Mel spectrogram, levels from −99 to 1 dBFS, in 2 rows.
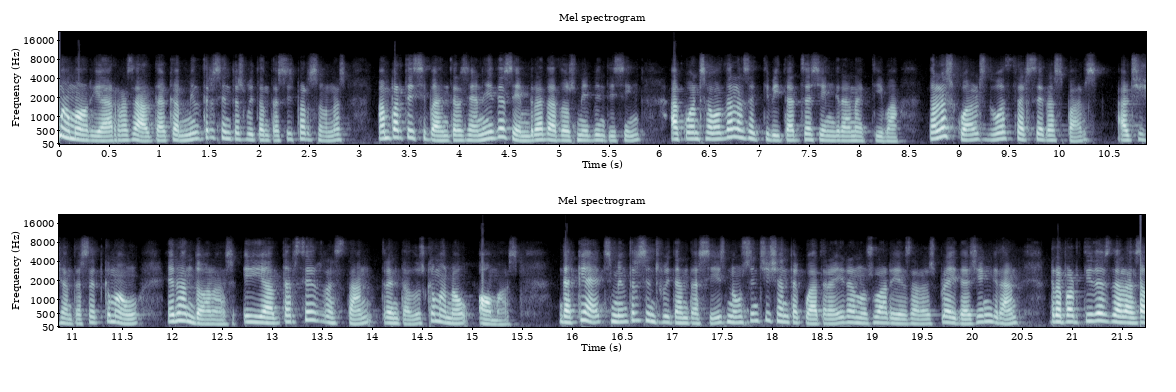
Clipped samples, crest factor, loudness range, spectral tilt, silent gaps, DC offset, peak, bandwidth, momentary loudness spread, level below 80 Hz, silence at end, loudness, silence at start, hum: under 0.1%; 16 dB; 2 LU; -7 dB/octave; none; under 0.1%; 0 dBFS; 9.4 kHz; 7 LU; -58 dBFS; 0 s; -17 LUFS; 0 s; none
